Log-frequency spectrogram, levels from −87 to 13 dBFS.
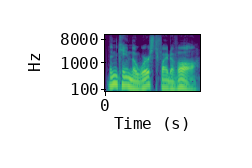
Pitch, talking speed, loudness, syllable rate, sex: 115 Hz, 290 wpm, -14 LUFS, 5.4 syllables/s, male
